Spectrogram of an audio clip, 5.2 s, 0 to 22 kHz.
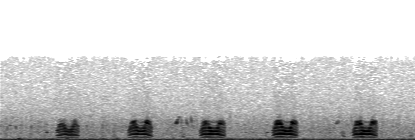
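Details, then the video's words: Quail uttering five nasal, buzzy harmonic notes, each about a quarter second long, evenly repeated roughly every 0.9 seconds, with steady low hum behind. "Quail sound|Batair ki awaz|bedana ovozi|бөдөнө үнү|перепелиный звук|بٹیر کی آواز"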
